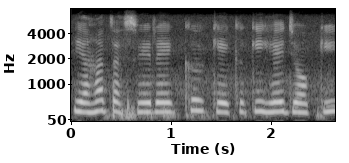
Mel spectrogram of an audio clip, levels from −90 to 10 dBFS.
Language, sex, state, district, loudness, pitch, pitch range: Hindi, female, Bihar, Gopalganj, -18 LUFS, 255 Hz, 250-270 Hz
